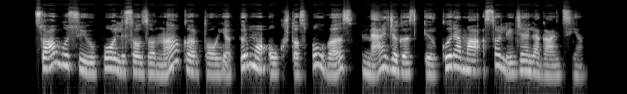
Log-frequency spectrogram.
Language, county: Lithuanian, Kaunas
